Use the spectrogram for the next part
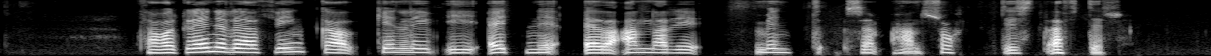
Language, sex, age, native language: Icelandic, female, 60-69, Icelandic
